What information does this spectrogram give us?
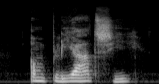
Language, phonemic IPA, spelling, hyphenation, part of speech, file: Dutch, /ˌɑm.pliˈaː.(t)si/, ampliatie, am‧pli‧a‧tie, noun, Nl-ampliatie.ogg
- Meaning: expansion, addition, especially of a law or provision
